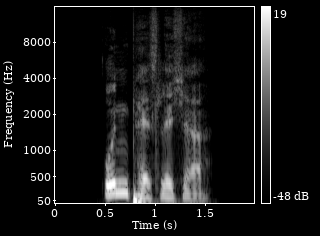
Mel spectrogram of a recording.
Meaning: inflection of unpässlich: 1. strong/mixed nominative masculine singular 2. strong genitive/dative feminine singular 3. strong genitive plural
- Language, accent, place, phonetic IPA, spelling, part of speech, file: German, Germany, Berlin, [ˈʊnˌpɛslɪçɐ], unpässlicher, adjective, De-unpässlicher.ogg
